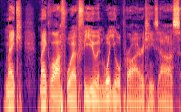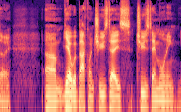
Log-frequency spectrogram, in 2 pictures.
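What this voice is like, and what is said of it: Australian accent. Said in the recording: “my great Australian accent, because I'm a man from down under”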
